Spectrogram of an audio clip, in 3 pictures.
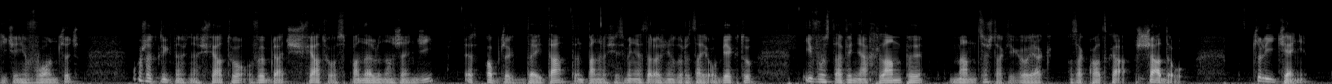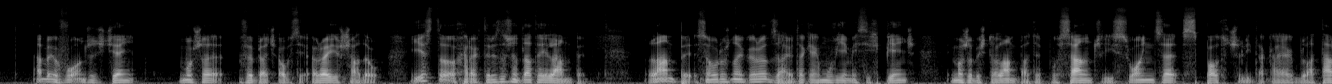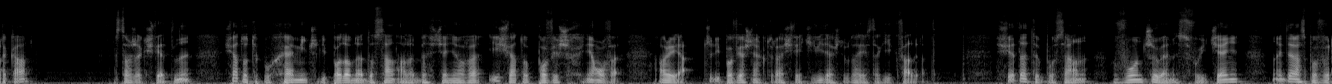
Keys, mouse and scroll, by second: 0.0 right click, 5.0 click, 15.0 click, 22.7 click, 24.9 click, 29.3 click, 31.9 click, 36.6 click.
